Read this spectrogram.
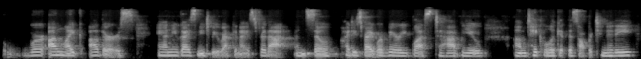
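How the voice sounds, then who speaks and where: A woman co-founder thanking her new team on a video call, halting and grateful. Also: on the low side, fairly even intonation, vocal fry, darkish tone, low-quality recording. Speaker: business co-founder.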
